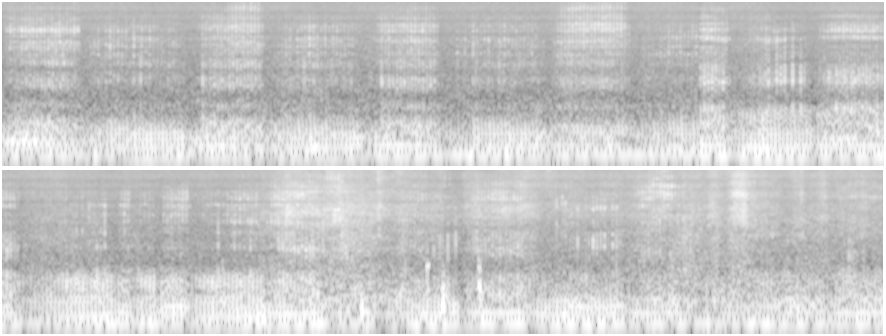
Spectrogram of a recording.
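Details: A cat under a table purrs throughout, a deep, even rumble that rises and falls with each breath, with light scratchy rustling and brief soft clicks layered over it.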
